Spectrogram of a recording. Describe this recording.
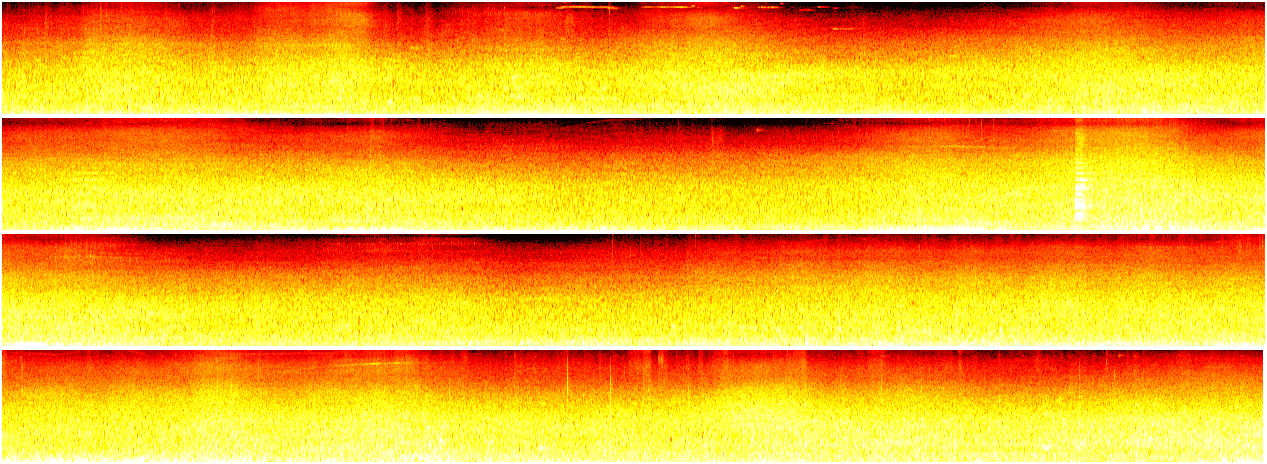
Bulevardul geberal Gheorghe Magheru, walking to Calea Victoriei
